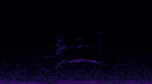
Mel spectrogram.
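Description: A cat gives a single short meow, faint against a steady low background hum, with no one speaking.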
